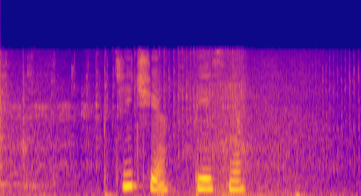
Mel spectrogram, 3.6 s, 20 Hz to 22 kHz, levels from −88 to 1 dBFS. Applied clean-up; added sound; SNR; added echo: none; Accelerating, revving, vroom / Mechanisms; 15 dB; none.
